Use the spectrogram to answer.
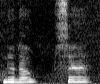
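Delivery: high, nervous stammering reply. A narrator's reading. Oliver answering the Fat Controller, nervous. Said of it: "said Oliver nervously".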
